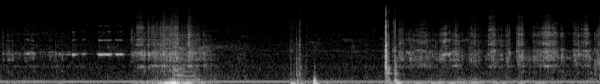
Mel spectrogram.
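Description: Plastic toy car and boat trailer pushed by hand across a table top: small wheels rolling and scraping, with a few sharp knocks, over a steady low hum.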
